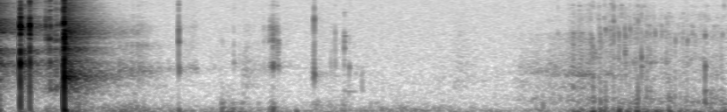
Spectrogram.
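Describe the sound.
A can of Zevia Cola is snapped open with a sharp crack and a short fizzing hiss, followed by a few faint, sparse sounds and a soft low rustle near the end.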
